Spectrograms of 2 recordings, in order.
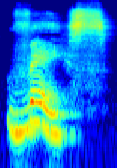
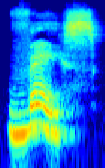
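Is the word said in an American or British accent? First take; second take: American; American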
